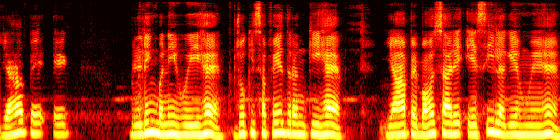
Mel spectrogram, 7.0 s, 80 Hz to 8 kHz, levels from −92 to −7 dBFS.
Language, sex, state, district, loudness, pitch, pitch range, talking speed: Hindi, male, Chhattisgarh, Bastar, -16 LUFS, 170 Hz, 155-180 Hz, 180 wpm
